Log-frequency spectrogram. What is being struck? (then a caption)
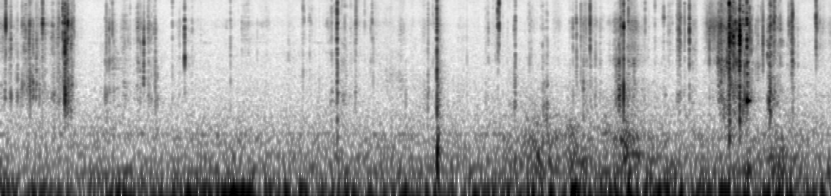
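Thin aluminium foil candy wrapper. A small, thin, empty orange patterned aluminium foil wrapper from a chocolate egg is held between fingertips with long nails and folded and crinkled. Quiet, bright crackles and crinkles come in scattered bursts, with a denser, louder flurry of sharp crinkling near the end.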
